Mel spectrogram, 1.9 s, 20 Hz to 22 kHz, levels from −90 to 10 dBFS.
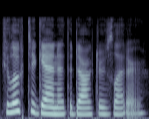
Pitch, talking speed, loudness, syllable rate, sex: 230 Hz, 225 wpm, -18 LUFS, 6.3 syllables/s, female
